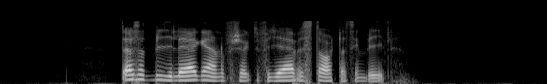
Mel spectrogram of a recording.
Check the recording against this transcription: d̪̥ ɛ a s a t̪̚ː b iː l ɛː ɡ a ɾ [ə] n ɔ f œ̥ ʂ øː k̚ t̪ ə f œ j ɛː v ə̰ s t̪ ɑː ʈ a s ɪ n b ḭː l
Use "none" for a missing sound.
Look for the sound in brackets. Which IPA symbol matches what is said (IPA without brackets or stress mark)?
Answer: ə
